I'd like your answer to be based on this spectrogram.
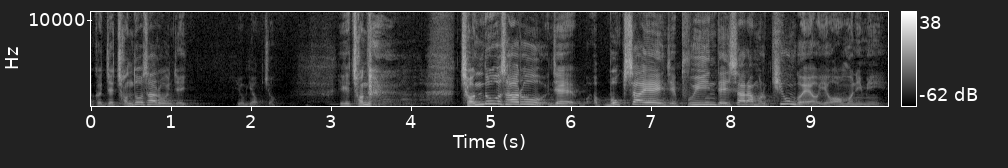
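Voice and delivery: ordinary talk, nothing marked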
